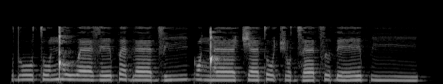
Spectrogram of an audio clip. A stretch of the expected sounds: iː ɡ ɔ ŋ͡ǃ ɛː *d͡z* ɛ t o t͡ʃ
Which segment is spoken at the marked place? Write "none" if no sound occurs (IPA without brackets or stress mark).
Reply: t͡ʃ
